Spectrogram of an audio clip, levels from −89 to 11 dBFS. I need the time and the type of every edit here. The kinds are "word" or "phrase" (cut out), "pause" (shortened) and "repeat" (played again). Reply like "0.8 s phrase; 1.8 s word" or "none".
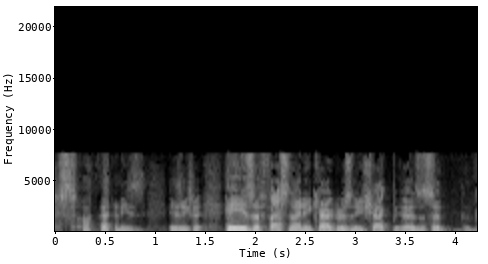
none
